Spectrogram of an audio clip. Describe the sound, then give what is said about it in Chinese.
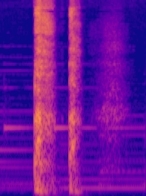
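A hoarse man who has just woken up coughs twice in quick succession, two short harsh bursts with a hoarse, rough texture, followed by a faint raspy exhale over a steady low hum. “男人的声音很嘶哑。看到沈曼玉，有些激动的叫了一声，然后不停的咳嗽着。”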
